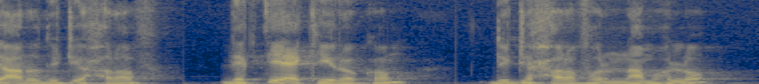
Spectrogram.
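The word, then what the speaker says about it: راء: র হরফটি এখানে আমরা পুর করে উচ্চারণ করব। মোটা করে উচ্চারণ করব। এবং র হরফটি এক আলিফ টেনে পড়ব।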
